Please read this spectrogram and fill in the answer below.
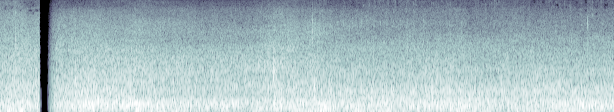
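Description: Sea surf washing onto a sandy beach, a steady rushing noise mixed with wind buffeting the microphone. The sound cuts out completely for a moment about half a second in.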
